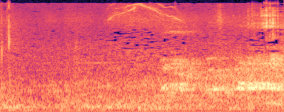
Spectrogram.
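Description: Faint rooster crowing in the distance, starting about halfway through as one long drawn-out call, with a brief high bird chirp just before it.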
